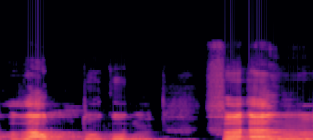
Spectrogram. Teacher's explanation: নুন সেকেন্ডের পরে হরফে ইখফা ৫ অক্ষরের মধ্যে দাল এসে এক আলিফ গুণনা করে পড়তে হবে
